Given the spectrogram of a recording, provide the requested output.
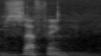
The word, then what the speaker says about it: sough: Does S-O-U-G-H rhyme with bow or buff? He used the word in that poem, suffing. I said the former, he said the latter. Since both are acceptable pronunciations, that match was the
